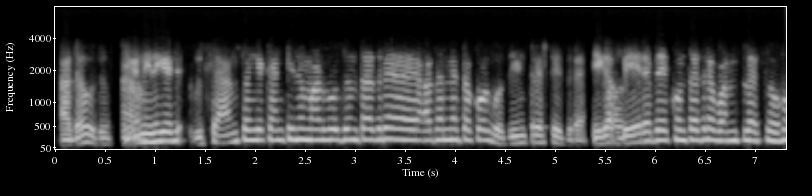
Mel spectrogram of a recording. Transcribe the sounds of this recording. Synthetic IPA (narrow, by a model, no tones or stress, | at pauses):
ɐ̰d̪ɐʋd̪uiːɡɐniniɡesaːmsɐŋɡe̞kɐɳʈinjumaːɽbo̞ːd̪uɐnt̪aːd̪ɾe̞ɐd̪ɐnːet̪ɐkːoɭboːd̪uiɳʈɐɾesʈid̪ɾeiːɡɐbe̞ːɾe̞be̞ːkuɐnt̪aːd̪ɾe̞ʋɐnd̪plɐs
